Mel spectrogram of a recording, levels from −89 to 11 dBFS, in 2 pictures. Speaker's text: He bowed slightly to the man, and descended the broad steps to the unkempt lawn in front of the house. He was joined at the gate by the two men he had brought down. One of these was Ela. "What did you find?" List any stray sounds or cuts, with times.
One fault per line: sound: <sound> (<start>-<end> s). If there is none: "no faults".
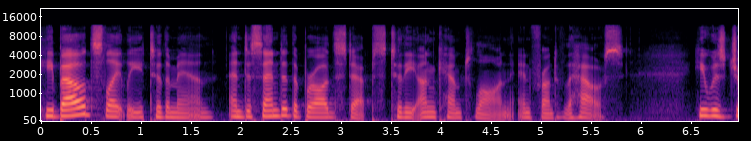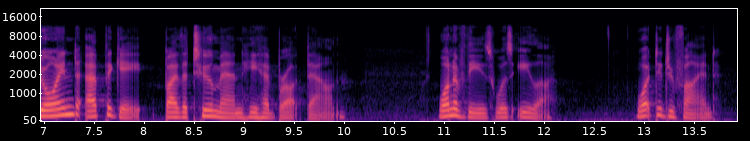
no faults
